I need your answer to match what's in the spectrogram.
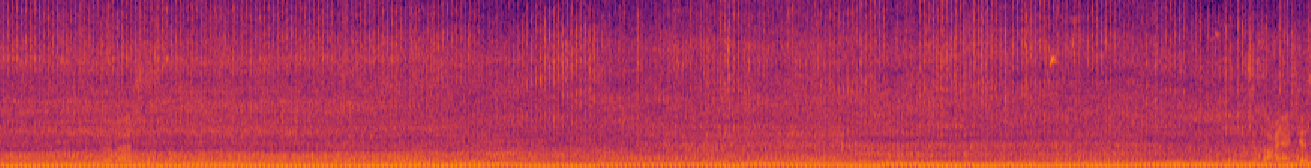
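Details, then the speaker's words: Lawnboy two-stroke mower running after repairing holes in the rusted exhaust pot and housing; steady, raspy buzz still loud and harsh, runs poorly, mixture hard to adjust; exhaust noise persists despite the patch. "la vache le bruit ça fait on va regarder ça tient ma réparation ah il pleut c'est chiant ça fait du bruit quand même"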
